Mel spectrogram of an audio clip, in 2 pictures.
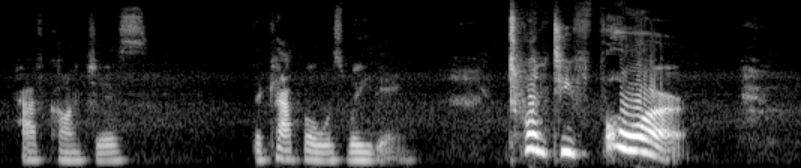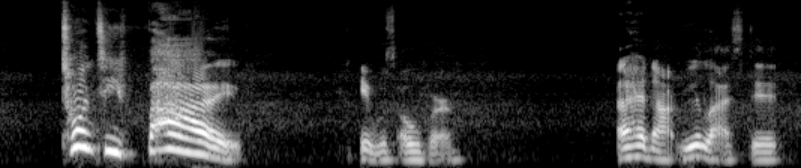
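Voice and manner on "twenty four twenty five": slow, loud, high shouted count; drawn-out count shout. Acted. Capo shouting the lash count, slow and loud. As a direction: stretch the number out as a shout.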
